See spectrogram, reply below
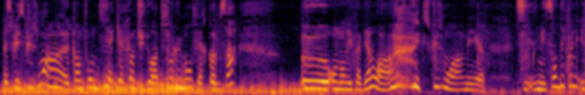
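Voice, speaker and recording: Outspoken woman vlogger, higher voice. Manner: blunt, outspoken, colloquial with swearing. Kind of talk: casual vlog rant. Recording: loud background noise.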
